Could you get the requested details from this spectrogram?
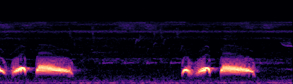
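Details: Spotted dove on the ground repeating its gentle coo, two quick notes and a longer drawn coo, heard twice about two and a half seconds apart, with a faint insect hum.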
